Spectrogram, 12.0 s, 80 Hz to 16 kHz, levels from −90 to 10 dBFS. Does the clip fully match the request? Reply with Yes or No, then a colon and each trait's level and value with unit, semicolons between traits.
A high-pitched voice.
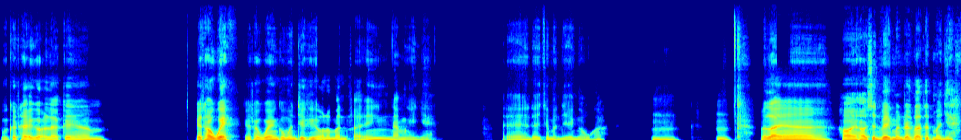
No: very low, 95 Hz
